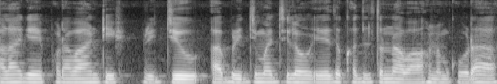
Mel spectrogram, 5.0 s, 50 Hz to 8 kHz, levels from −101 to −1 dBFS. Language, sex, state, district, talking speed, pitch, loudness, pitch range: Telugu, male, Andhra Pradesh, Krishna, 130 wpm, 125 Hz, -17 LUFS, 120-130 Hz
